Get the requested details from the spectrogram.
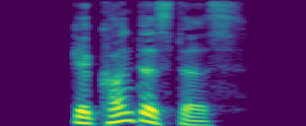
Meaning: strong/mixed nominative/accusative neuter singular superlative degree of gekonnt
- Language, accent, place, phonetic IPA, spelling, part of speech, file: German, Germany, Berlin, [ɡəˈkɔntəstəs], gekonntestes, adjective, De-gekonntestes.ogg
